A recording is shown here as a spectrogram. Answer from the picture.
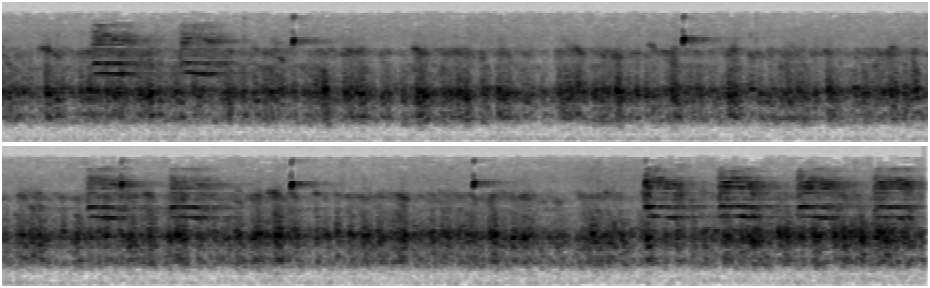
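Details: On a fine March day frogs croak as they swim, making an unbroken, buzzing, rattling chorus with repeated short high clicks and chirps breaking through at intervals.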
